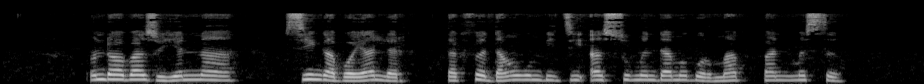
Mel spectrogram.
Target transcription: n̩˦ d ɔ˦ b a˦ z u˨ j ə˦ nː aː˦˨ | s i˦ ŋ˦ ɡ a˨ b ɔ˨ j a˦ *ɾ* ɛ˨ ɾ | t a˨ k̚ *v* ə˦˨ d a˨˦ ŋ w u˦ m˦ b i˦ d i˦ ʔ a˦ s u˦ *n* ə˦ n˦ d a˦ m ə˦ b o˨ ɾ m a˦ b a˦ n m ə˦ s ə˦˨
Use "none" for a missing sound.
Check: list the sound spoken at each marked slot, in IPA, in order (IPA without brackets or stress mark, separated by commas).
l, f, m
